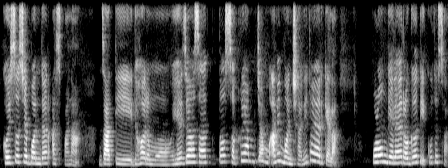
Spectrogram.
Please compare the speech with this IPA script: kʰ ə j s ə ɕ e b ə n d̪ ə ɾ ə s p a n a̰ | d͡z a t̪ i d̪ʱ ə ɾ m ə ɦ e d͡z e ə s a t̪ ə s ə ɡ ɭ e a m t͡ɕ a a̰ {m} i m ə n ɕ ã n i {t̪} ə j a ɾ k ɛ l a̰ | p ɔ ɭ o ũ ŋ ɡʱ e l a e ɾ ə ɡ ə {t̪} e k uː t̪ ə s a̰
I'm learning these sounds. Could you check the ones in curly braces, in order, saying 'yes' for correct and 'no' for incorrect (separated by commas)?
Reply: yes, yes, yes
